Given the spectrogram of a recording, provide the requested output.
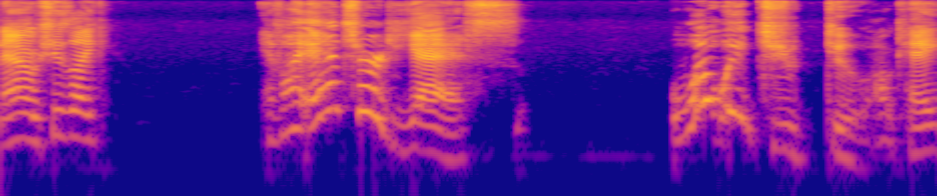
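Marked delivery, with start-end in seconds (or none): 1.6-5.4 slow, embarrassed, swooping, drawn-out delivery. Retelling a scene between Jessica-chan and Nessa, imitating Jessica-chan's embarrassed surprise. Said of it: "obviously surprised and kind of embarrassed".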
